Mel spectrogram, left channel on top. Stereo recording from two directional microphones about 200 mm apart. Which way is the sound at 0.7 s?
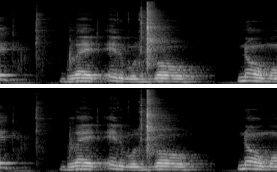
20° right (ahead or behind).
